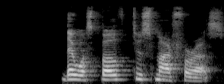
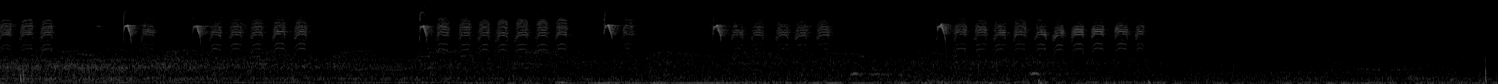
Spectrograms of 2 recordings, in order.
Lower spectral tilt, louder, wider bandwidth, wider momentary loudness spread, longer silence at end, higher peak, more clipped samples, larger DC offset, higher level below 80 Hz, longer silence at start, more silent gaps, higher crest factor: first, -3 dB/octave vs -0.5 dB/octave; first, -18 LUFS vs -48 LUFS; about the same, 16 kHz vs 16.5 kHz; second, 5 LU vs 20 LU; about the same, 0 s vs 0 s; first, -4 dBFS vs -28 dBFS; neither; neither; about the same, -68 dBFS vs -66 dBFS; first, 0.6 s vs 0 s; neither; second, 16 dB vs 24 dB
